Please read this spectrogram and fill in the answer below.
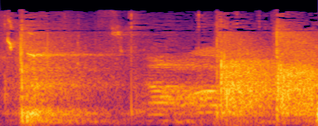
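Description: A table tennis ball knocking sharply near the start as the rally ends, followed from about a second in by a rising wash of spectators' applause and voices.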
